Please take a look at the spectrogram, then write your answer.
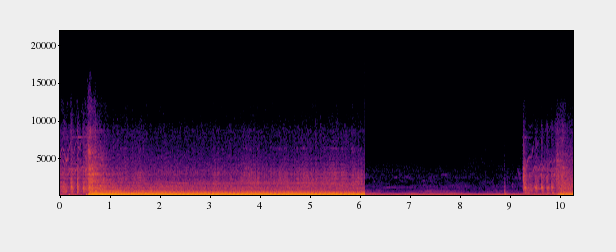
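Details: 2009 Nissan Murano after stick welding its rusty exhaust: starts cleanly and holds a smooth, steady idle with a deep, even note, no blowing or ticking. Much better than before, though not considered 100% fixed.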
